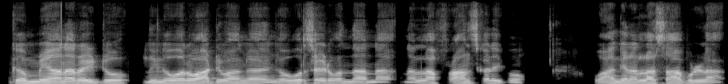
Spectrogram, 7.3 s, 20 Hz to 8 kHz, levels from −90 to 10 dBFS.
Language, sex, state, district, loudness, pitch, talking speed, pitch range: Tamil, male, Karnataka, Chamarajanagar, -18 LUFS, 135 Hz, 100 wpm, 130-140 Hz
